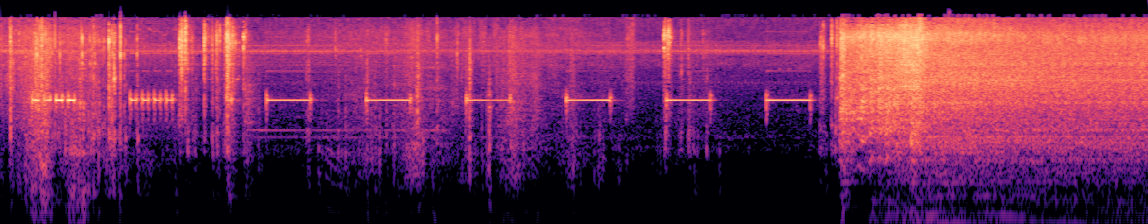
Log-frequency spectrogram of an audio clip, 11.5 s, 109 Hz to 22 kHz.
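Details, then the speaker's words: Honda Accord V6 with VCM cylinder deactivation, cylinder 4 misfire (P3497) and low compression on 5 and 6, restarted after front valve cover check: chimes, quick crank and catch, then even settled idle on all cylinders; front rocker oil pressure switch off. "okay it's happy front rocker arm oil pressure switch is off that's good"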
